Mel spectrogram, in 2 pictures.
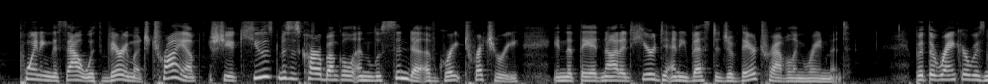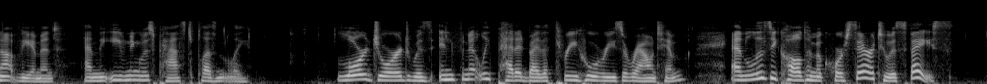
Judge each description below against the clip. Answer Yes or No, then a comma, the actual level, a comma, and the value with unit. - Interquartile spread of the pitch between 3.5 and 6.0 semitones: Yes, average, 4.7 semitones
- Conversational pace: Yes, average, 180 wpm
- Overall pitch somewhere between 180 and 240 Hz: Yes, high, 190 Hz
